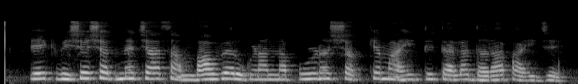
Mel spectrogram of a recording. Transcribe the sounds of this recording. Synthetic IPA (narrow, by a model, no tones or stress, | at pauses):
ekʋiɕeɕəd̪nat͡ɕjasəmbʱaʋjəɾuɡɳanːapuɾɳəɕəkjəmaɦit̪iːt̪jalad̪ʱəɾapaɦid͡ʑe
